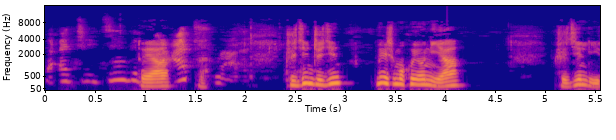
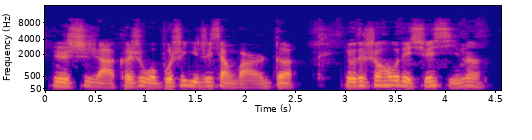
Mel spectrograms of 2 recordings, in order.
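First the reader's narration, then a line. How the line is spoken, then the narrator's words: Laughing. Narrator (Chinese): 菲尔也笑了，他说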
